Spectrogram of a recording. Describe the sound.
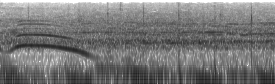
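An audience applauds and cheers for a musician guest on a show. The dense, loud clapping continues throughout, with high whoops and whistles rising over the crowd early on.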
